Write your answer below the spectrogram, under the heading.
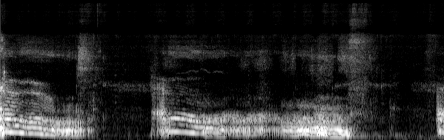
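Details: Two female Labradors playing together growl and grumble in long, low rumbling bursts, with brief pauses between the bouts.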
